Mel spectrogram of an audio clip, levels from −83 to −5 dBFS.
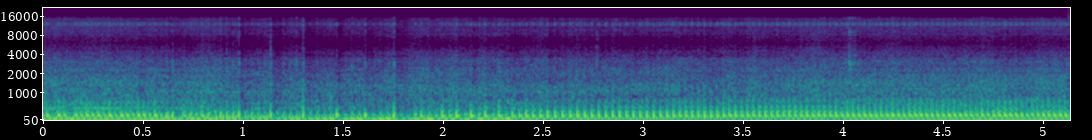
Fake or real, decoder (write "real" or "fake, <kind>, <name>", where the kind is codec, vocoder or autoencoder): fake, vocoder, BigVGAN v2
